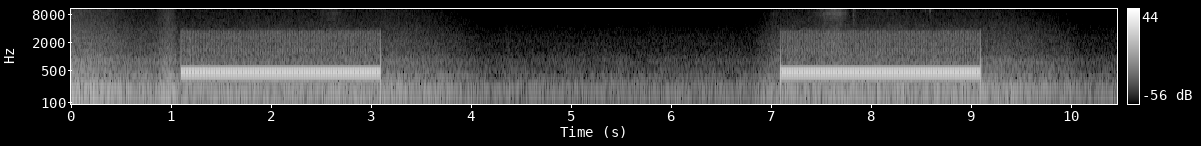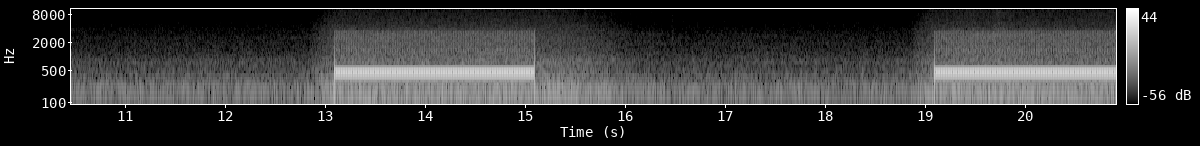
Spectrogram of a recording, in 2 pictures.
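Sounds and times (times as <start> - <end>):
electronic ringback tone of outgoing phone call: 1.1 - 3.1, 7.1 - 9.1, 13.1 - 15.1, 19.1 - 20.8.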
